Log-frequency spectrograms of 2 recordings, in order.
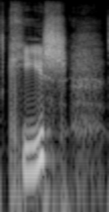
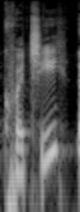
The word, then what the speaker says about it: quiche: Growing up, Billy did not know how to pronounce quiche. So he called it quichy, which I've always found adorable.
